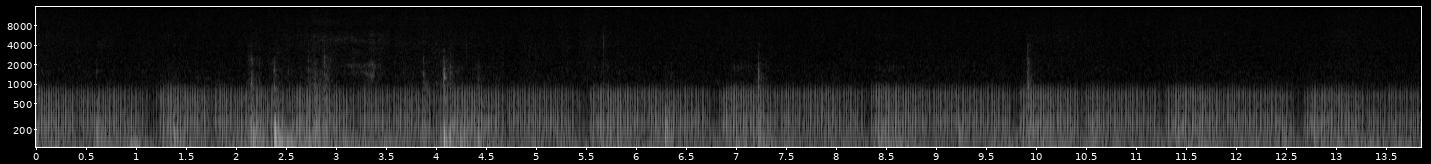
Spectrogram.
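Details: Purring baby kitten, a deep even rumble pulsing with each inhale and exhale about every second, with a few faint clicks and taps.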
